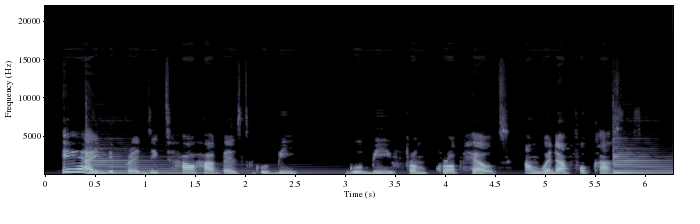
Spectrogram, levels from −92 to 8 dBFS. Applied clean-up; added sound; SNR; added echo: none; Plucked string instrument; 11 dB; none.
